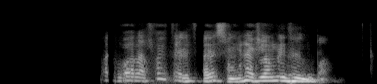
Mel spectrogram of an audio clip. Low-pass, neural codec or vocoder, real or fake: 7.2 kHz; codec, 16 kHz, 1 kbps, FreqCodec, smaller model; fake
